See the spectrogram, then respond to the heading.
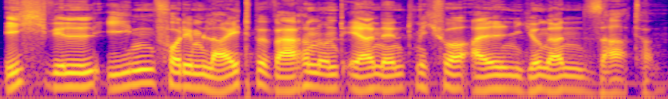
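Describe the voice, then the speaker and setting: A man's voice: medium pitch, fairly even intonation, a little slow. A man delivering a first-person dramatic monologue sermon in an earnest, emotional, pleading way.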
